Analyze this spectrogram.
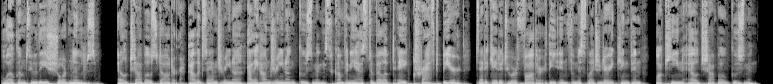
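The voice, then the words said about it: Mock news anchor voice. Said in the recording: “Should I put on my news? My news voice?”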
